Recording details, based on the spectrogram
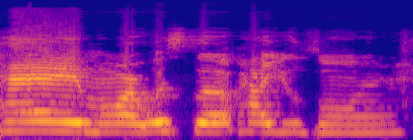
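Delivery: Atlanta way of talking. Showing how you might have greeted Mark when you first met, in an Atlanta way of talking. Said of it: "I'll start talking like this".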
